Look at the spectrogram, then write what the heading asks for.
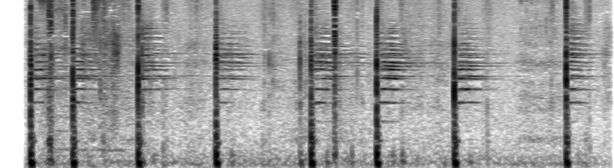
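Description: A Spalding basketball bouncing on a sidewalk: many sharp, hollow thuds in a loose, uneven dribbling rhythm, clear and fairly loud, with no voices.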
